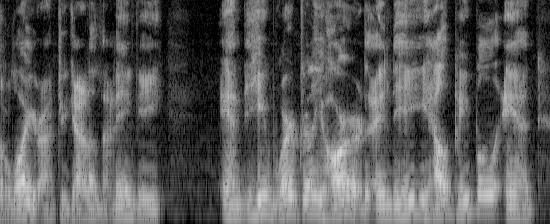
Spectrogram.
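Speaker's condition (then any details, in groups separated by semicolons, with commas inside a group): Friedreich's ataxia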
